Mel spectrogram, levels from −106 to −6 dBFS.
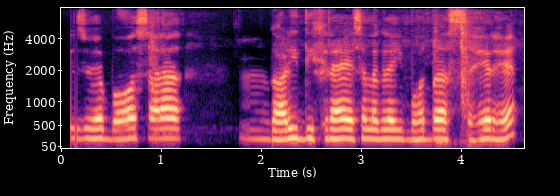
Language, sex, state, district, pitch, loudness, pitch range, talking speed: Hindi, female, Bihar, Kishanganj, 205 Hz, -16 LUFS, 195-210 Hz, 235 wpm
